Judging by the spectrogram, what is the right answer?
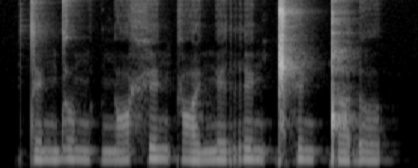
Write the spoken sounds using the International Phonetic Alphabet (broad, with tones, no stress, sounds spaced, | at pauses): t e˩˧ ŋ d ɤ˦˨ ŋ | ŋ ɑ˩˧ x e˦˨ ŋ k ɑ˨˩ ɪ̯ ŋ e˨˩ r e˦˨ ŋ ǁʰ e˦˨ ŋ ǃ ɐ˨˩ ɗ ɤ˨˩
